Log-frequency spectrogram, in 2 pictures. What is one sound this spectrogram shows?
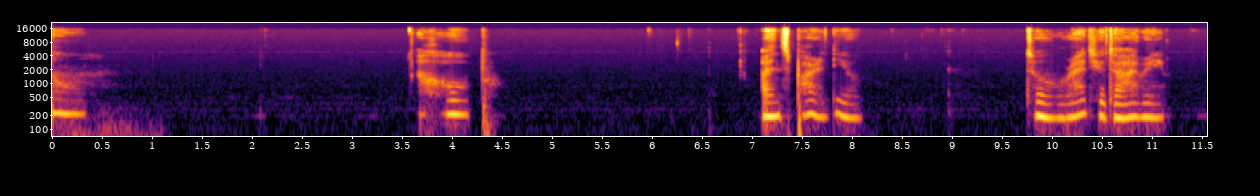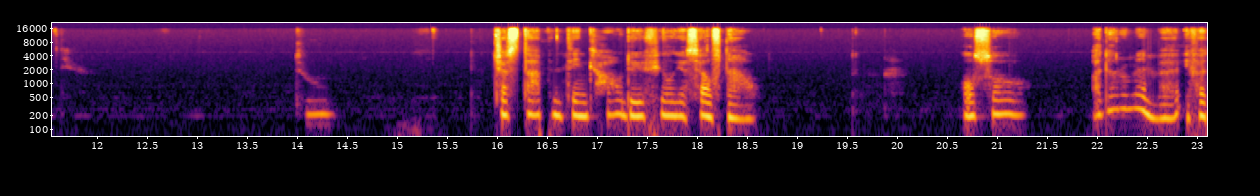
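A young woman whispers softly and closely into a microphone, in short bursts.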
